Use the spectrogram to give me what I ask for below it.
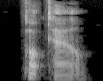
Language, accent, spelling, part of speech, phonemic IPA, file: English, Australia, cocktail, noun / adjective / verb, /ˈkɔk.tæɪl/, En-au-cocktail.ogg
- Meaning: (noun) 1. A mixed alcoholic beverage 2. A mixture of other substances or things 3. A horse, not of pure breed, but having only one eighth or one sixteenth impure blood in its veins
